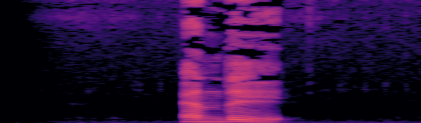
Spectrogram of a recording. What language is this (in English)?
Thai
